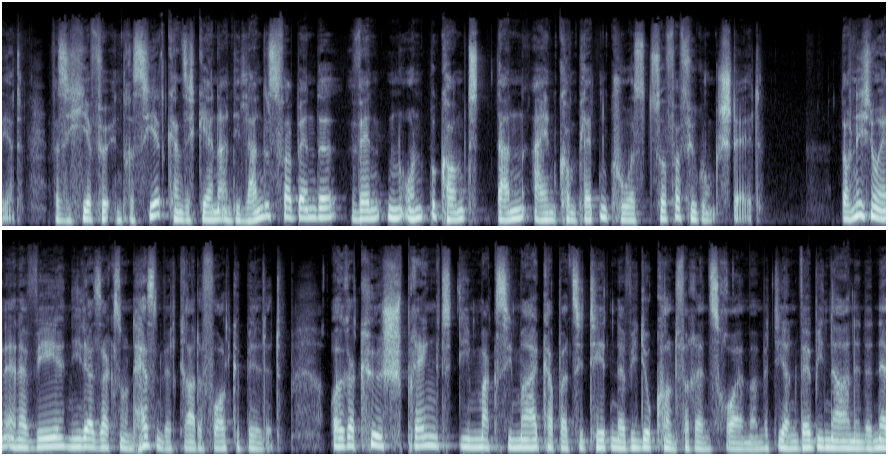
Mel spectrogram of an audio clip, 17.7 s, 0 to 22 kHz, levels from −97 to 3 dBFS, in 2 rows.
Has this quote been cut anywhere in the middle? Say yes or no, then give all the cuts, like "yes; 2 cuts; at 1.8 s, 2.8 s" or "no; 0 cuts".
no; 0 cuts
